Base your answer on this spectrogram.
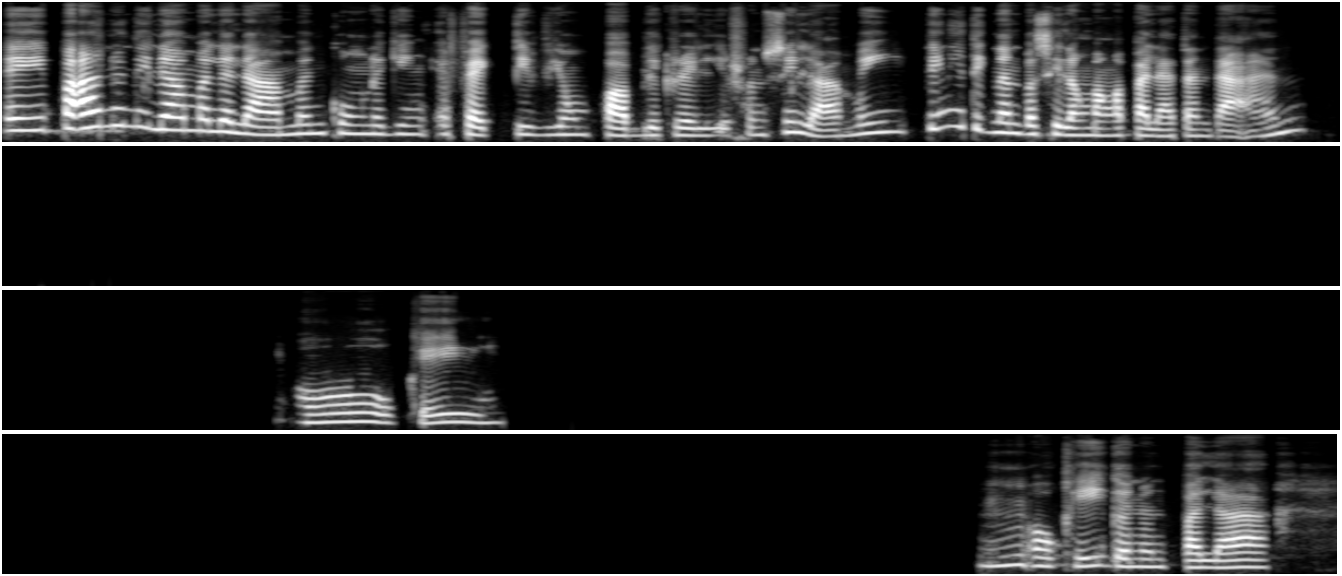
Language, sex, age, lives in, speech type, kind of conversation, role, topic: Filipino, female, 30-34, Philippines, read, expert-assistant, asker, Paano mo ipapaliwanag ang public relations sa isang kaibigan na hindi nagtatrabaho sa media o negosyo?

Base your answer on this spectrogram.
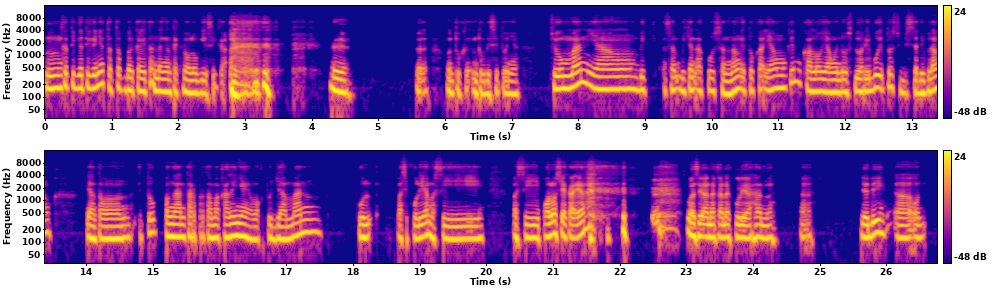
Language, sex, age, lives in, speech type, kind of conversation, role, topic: Indonesian, male, 45-49, Indonesia, conversation, podcast, guest, Pekerjaan apa yang pernah membuat kamu merasa benar-benar puas?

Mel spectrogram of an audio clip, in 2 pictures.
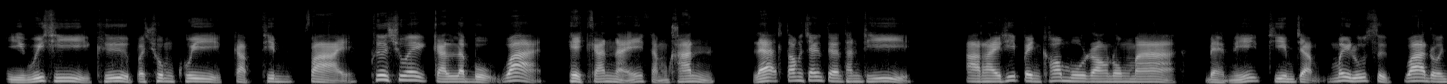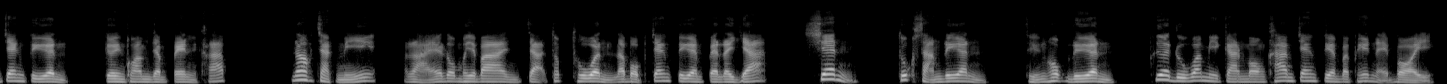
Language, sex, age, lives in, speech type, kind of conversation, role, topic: Thai, male, 35-39, Thailand, read, expert-assistant, expert, มีวิธีไหนช่วยให้ทีมแพทย์กับพยาบาลสื่อสารข้อมูลผู้ป่วยได้มีประสิทธิภาพมากขึ้นไหม?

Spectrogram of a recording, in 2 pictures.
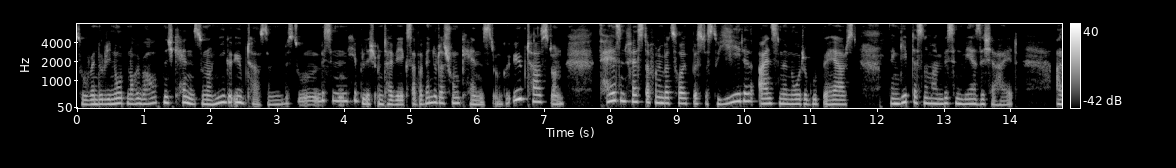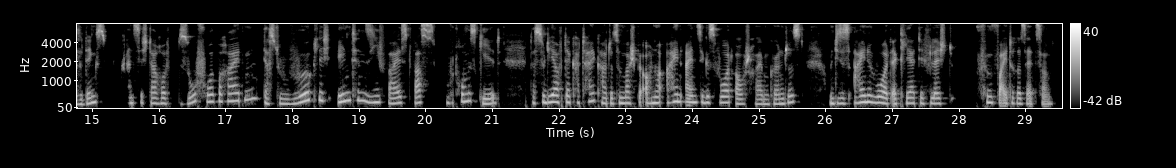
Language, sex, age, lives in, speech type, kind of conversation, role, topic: German, female, 30-34, Germany, conversation, advice, advisor, Warum habe ich trotz guter Vorbereitung Angst, vor anderen zu sprechen?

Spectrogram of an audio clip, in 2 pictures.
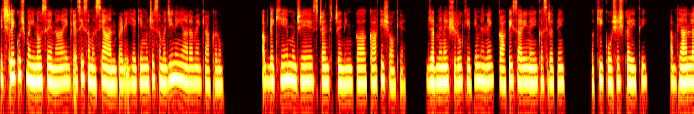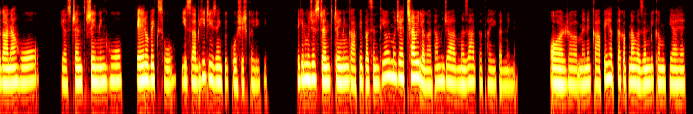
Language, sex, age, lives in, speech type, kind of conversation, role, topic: Hindi, female, 25-29, India, conversation, advice, user, मैं ट्रेनिंग में लगातार प्रदर्शन की कमी को कैसे दूर करूँ?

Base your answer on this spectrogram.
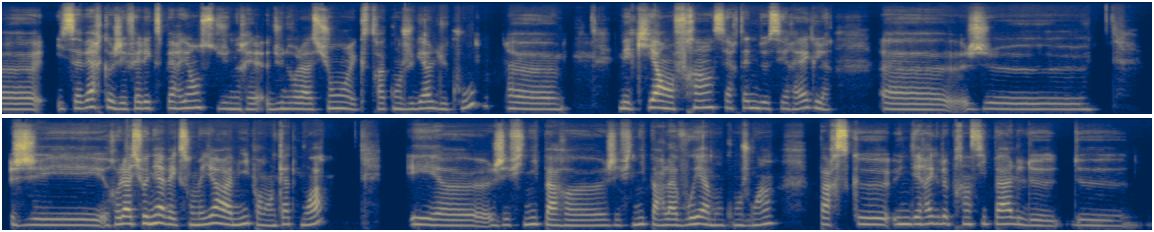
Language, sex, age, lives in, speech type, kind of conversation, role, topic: French, female, 30-34, France, conversation, advice, user, Comment surmonter la douleur d’une rupture récente quand on n’arrive plus à dormir ?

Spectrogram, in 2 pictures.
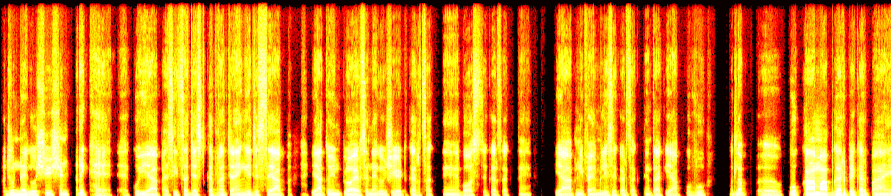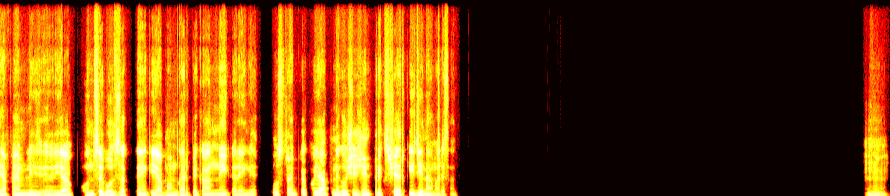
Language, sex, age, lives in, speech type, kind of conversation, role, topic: Hindi, male, 25-29, India, conversation, podcast, host, Office aur ghar ki boundaries set karne ke liye tumhari ek practical tip kya hai?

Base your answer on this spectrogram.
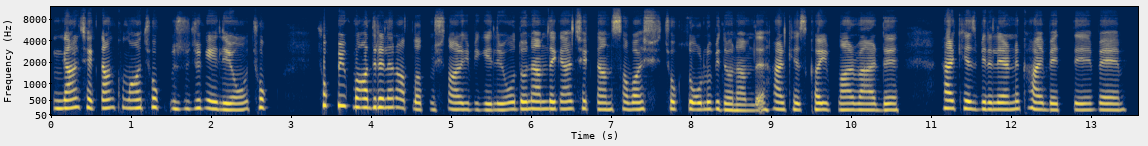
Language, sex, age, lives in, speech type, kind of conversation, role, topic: Turkish, female, 35-39, Spain, conversation, podcast, host, Köklerinle ilgili öğrendiğin en şaşırtıcı şey neydi?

